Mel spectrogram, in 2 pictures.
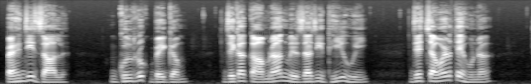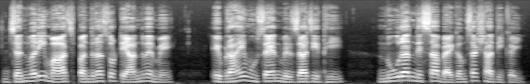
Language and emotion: Sindhi, neutral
